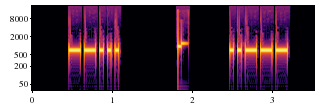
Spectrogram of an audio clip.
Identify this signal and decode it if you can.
Morse code, heard as a keyed tone, about 25 wpm, 700 Hz. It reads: 7 2
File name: Single Character (Letter:Number:Punctuation:Prosign) - Rapid-Fire - 25wpm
